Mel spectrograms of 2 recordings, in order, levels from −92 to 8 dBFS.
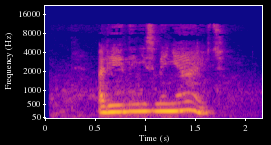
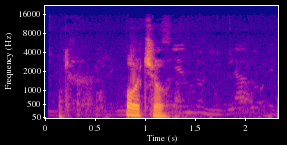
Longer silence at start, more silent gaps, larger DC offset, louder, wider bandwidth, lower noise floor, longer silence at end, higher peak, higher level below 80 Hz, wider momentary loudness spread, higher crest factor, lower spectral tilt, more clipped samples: first, 0.55 s vs 0.15 s; neither; neither; about the same, -15 LUFS vs -16 LUFS; second, 11.5 kHz vs 14.5 kHz; about the same, -47 dBFS vs -47 dBFS; second, 0.4 s vs 1 s; about the same, -2 dBFS vs -2 dBFS; second, -54 dBFS vs -46 dBFS; second, 9 LU vs 24 LU; second, 14 dB vs 20 dB; about the same, -6.5 dB/octave vs -6 dB/octave; neither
